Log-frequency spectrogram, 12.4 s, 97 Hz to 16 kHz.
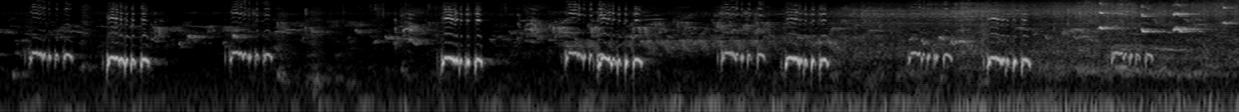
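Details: Local zebra doves, 35 birds, singing actively and loudly; rolling staccato coo phrases repeat about every second, while rising hiss and rumbling noise and high chirps fill the later part.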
